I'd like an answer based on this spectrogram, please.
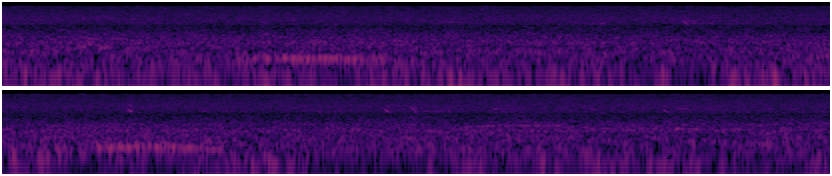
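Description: A dove cooing low in the background, a short coo roughly every two and a half seconds, with a few faint high bird chirps.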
